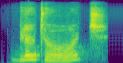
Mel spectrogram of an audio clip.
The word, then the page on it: blowtorch: Indian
